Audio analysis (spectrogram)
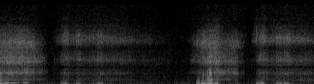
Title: Dog snores not too bad. Dog snoring when sleeping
